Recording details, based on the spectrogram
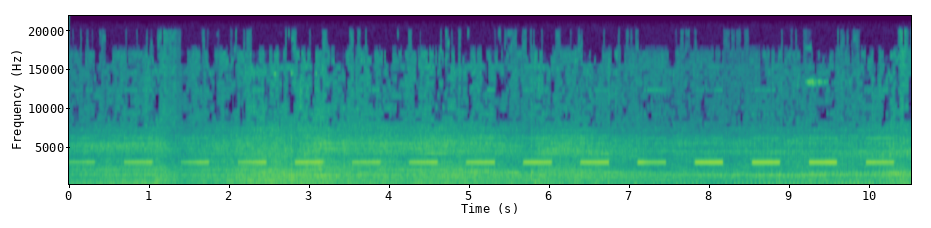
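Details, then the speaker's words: Royal Enfield Guerrilla 450 turning with indicators on, buzzer relocated from under the seat to behind the speedo; clear high beeps a bit over one a second over low engine rumble, audible at low speed; buzzer working normally. "So, the indicators are on. The buzzer is now sounding. I can hear it. I don't suppose you can pick it up."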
